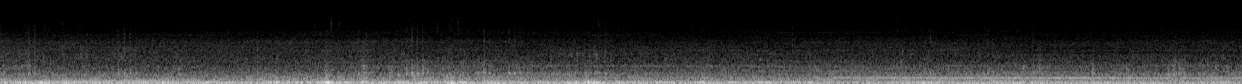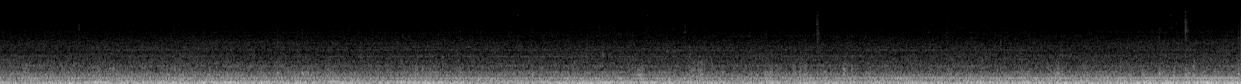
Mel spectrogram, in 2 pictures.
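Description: Moving bus heard from inside: a steady low rumble of engine and road noise, with a faint steady whine joining about a third of the way in.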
